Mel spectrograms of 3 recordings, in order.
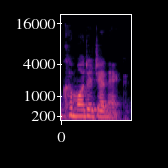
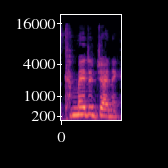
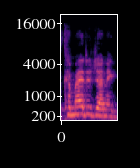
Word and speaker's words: comedogenic: you may have noticed that i've changed my pronunciation from comodogenic to comedogenic and the reason being that my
